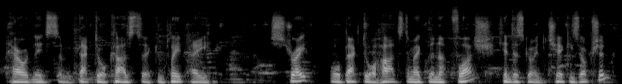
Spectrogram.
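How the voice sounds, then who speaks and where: A man with an Australian accent giving brisk play-by-play commentary on a live poker tournament from a commentary booth. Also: medium pitch, expressive, darkish tone. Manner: brisk play-by-play, matey banter.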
